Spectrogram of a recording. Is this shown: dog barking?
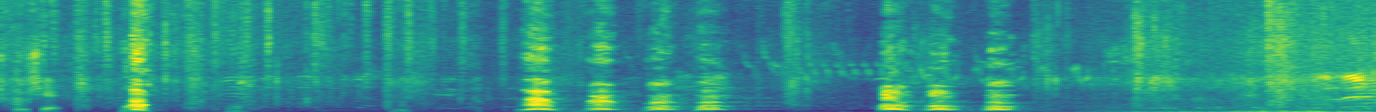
yes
